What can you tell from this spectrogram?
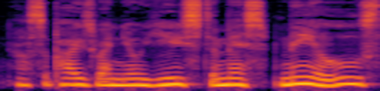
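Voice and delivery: usual speaking voice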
